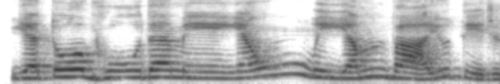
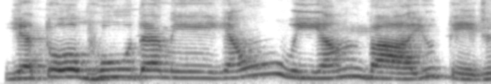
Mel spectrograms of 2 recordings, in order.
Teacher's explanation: instead of pronouncing the Anuswara completely, we chant it as Yato bhudameyam viyam vayu tejo. The nasal tone to V.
